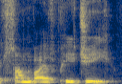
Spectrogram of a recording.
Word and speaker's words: Llanfair PG: we don't say the whole name, we say Llanfair PG.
